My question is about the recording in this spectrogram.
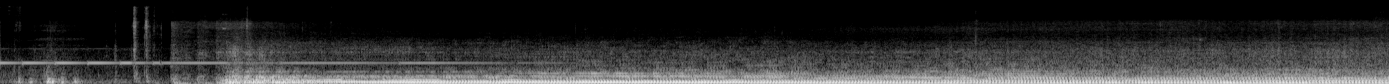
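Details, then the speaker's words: Dodge SRT4 turbo at 107,379 miles, many new parts, start-up: catches after a brief crank at about two seconds, then settles into smooth, steady idle with no knocks or rattles; normal start, no weird noises. "you can hear there's no weird noises or anything."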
